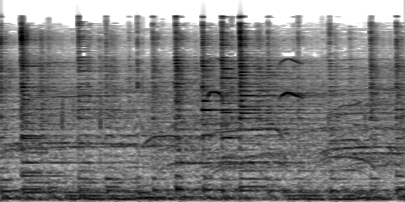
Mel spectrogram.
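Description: Solo acoustic guitar played live through an arena PA, fingerpicked notes over a driving rhythm of percussive string slaps. Scattered whoops and cheers come from the crowd.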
